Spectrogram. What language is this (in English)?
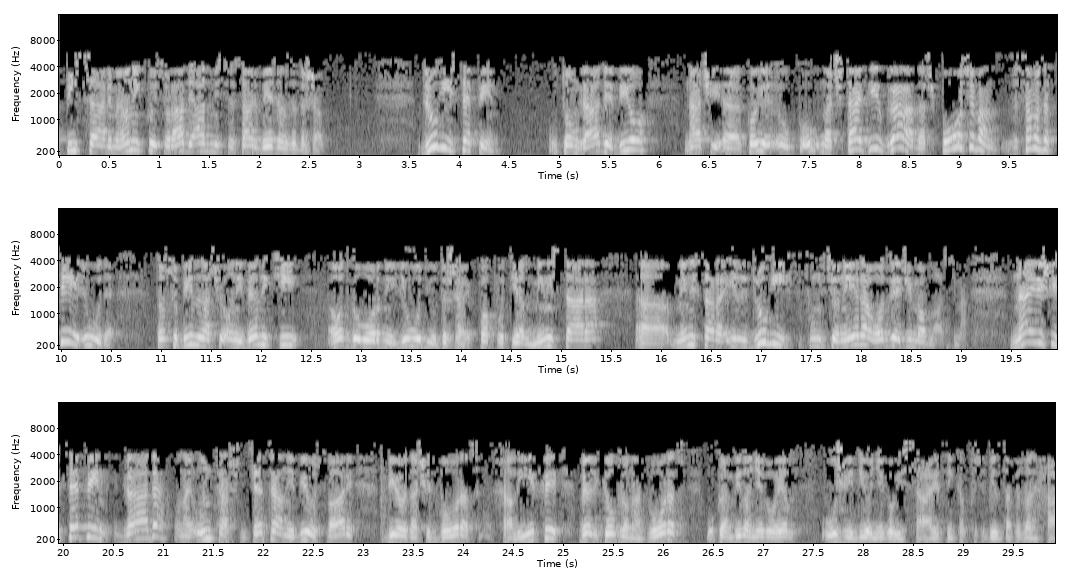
Croatian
